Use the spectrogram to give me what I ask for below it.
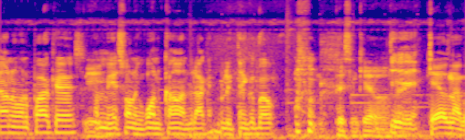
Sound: chuckles

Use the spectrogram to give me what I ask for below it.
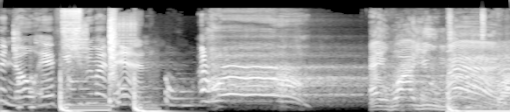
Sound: woman grunting

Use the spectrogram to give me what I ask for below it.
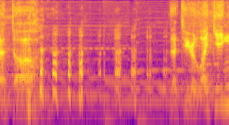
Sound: laughing

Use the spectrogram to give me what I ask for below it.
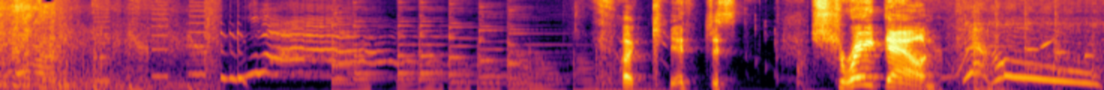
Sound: laughs

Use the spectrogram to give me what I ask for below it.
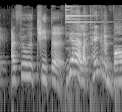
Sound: bell dings

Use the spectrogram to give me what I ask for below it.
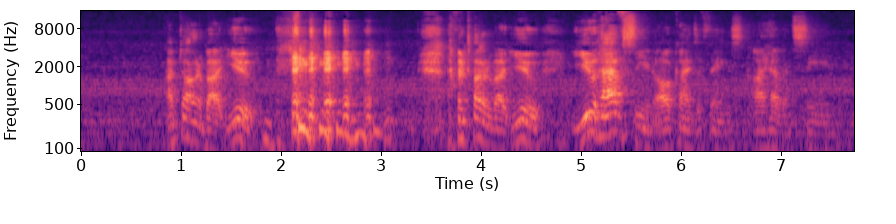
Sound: laughing

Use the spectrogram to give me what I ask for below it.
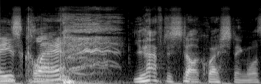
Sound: laughing

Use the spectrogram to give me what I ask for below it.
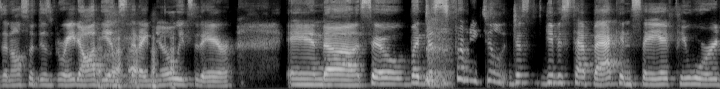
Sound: laughter

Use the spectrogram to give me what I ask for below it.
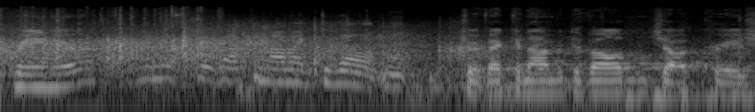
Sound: applause

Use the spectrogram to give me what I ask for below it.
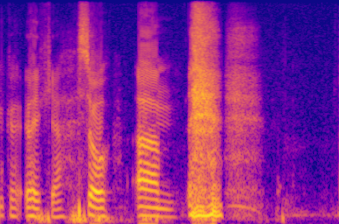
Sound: laughing

